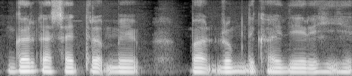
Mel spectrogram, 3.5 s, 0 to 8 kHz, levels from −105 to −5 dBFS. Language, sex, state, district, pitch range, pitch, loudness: Hindi, male, Arunachal Pradesh, Longding, 115-125 Hz, 120 Hz, -18 LUFS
